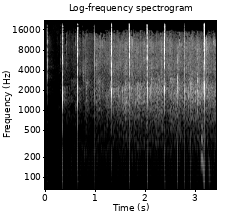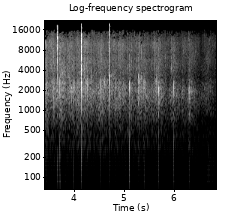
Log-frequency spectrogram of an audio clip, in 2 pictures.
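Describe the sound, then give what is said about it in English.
A crowd claps steadily in sustained applause for the web team, many overlapping hand claps forming a dense, bright wash with sharper individual claps popping out, lasting several seconds without talking. “So, oh, big round of applause for the web people.”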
